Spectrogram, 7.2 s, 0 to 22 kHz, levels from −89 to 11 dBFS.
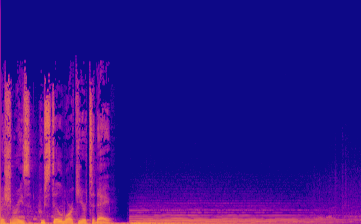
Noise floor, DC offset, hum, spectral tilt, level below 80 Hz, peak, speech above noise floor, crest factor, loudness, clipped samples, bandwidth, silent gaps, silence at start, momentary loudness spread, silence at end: -42 dBFS; under 0.1%; none; -5.5 dB/octave; -28 dBFS; -2 dBFS; 27 dB; 18 dB; -18 LUFS; under 0.1%; 16 kHz; none; 0 s; 21 LU; 0.2 s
